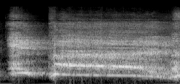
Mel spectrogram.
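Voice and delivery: high, loud hammed-up scream of a burning demon; mock demon shriek. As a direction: shriek like holy water scorches you. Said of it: "my reaction was to go".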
